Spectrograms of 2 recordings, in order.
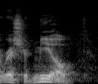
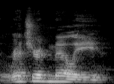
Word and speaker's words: Richard Mille: But my favorite part of life that was brought forth in regards to Richard Mille was with my one of my favorite rap songs, Meek Mill Going Bad, where Meek Mill butchers the pronunciation of Richard Mille and calls it Richard Millie cost a Lambo.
